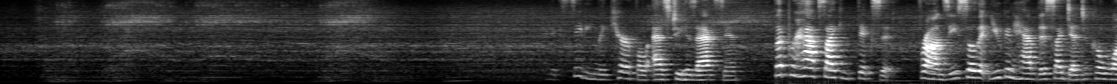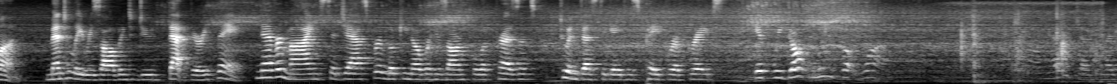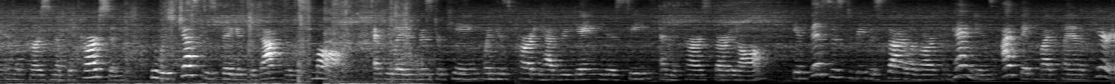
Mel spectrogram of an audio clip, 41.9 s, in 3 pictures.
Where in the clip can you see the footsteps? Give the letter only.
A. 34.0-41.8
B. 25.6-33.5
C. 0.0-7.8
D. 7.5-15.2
B.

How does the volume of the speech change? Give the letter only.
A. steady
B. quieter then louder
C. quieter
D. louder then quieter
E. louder
C.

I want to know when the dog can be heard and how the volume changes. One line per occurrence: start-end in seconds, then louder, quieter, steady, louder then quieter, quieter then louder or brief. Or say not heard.
not heard.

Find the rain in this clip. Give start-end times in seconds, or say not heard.
not heard.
